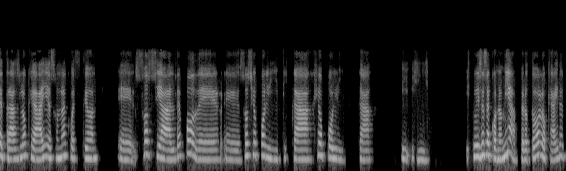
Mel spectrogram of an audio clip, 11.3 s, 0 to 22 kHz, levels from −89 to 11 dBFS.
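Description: Nothing stood out on listening to this speech recording, which comes through its Speex codec path with nothing that draws the ear.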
